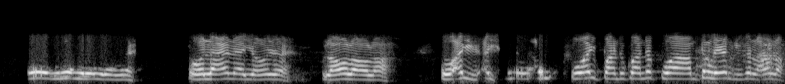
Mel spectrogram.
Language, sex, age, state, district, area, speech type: Manipuri, male, 60+, Manipur, Imphal East, rural, conversation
